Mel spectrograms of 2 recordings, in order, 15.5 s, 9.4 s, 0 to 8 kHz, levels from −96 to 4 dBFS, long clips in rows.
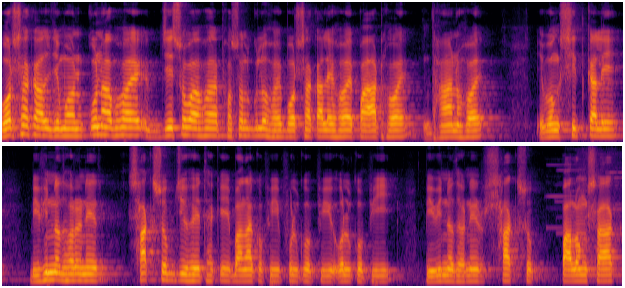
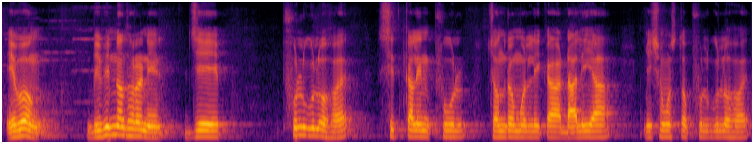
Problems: background sounds at intervals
